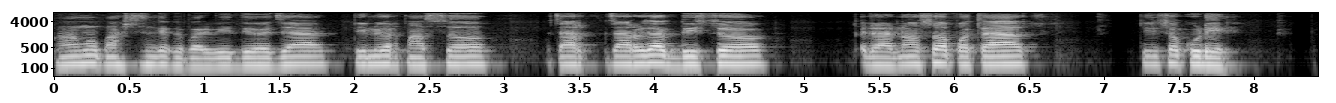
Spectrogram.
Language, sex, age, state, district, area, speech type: Odia, male, 18-30, Odisha, Kalahandi, rural, spontaneous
